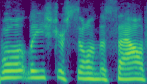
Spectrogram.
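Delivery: ordinary delivery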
